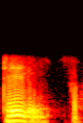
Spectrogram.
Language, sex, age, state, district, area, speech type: Urdu, male, 18-30, Uttar Pradesh, Saharanpur, urban, conversation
